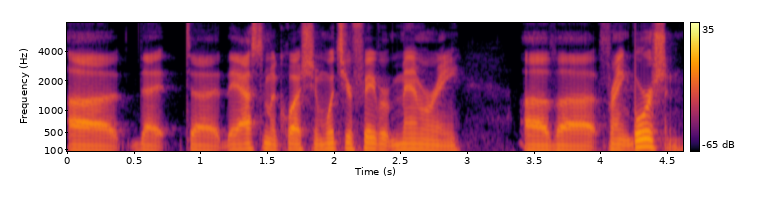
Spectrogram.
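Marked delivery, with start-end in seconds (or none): none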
